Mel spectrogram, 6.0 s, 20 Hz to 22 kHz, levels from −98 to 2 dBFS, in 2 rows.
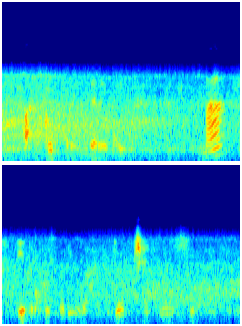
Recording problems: phone-call audio
traffic noise; noticeable; throughout; 10 dB below the speech

